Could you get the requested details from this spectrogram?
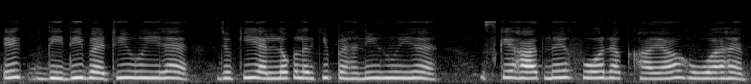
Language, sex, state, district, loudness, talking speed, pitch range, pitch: Hindi, female, Chhattisgarh, Raipur, -15 LUFS, 160 wpm, 280-305 Hz, 290 Hz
